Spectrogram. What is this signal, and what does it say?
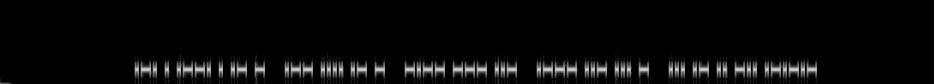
Morse code, heard as a keyed tone, about 40 wpm, 700 Hz. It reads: REPEAT WHAT YOU JUST SAID.
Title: Sentences from Top 1600 Words 40wpm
